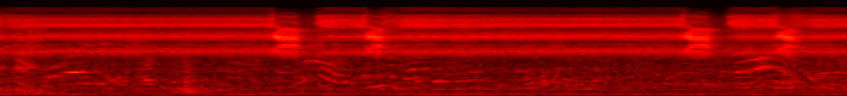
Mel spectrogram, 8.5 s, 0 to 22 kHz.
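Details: Kuroiwa cicadas calling at Neo Park Okinawa, Japan, on 16 October 2021 while capybaras feed nearby: a dense, steady high buzzing drone with brief louder swelling pulses about four times, and faint scattered lower chirps and rustles beneath.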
